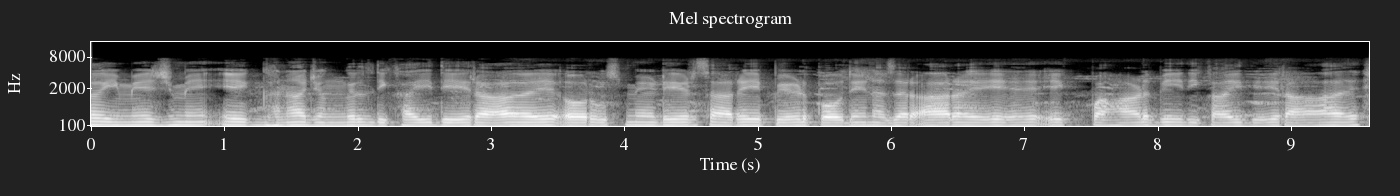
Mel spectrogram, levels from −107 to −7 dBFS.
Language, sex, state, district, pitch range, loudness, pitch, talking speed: Hindi, male, Maharashtra, Aurangabad, 120-130 Hz, -17 LUFS, 125 Hz, 160 wpm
